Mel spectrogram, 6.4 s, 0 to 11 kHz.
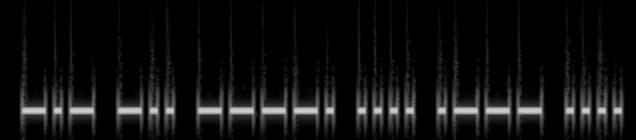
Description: Morse code, heard as a keyed tone, about 15 wpm, 700 Hz. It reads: KD9HJH
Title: USA Callsign DE Callsign - 6 Characters - 15wpm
